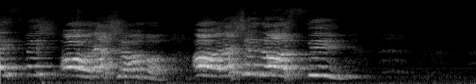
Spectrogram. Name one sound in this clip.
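A man declaims loudly and dramatically, his voice carrying in a hall.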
